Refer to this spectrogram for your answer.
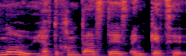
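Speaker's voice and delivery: plain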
